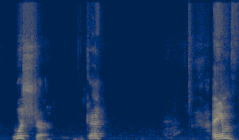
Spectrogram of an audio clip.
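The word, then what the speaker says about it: Worcester: the DCU Center in wer Massachusetts I said it wrong sorry it's wer some say Wisher Shire I say Wisher okay I am not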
